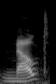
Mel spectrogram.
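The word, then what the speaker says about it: nowt: I just wouldn't know how to spell it, because I would write not, as in N-A-U-G-H-T, but if you're writing N-O-W-T but pronouncing it not, then yeah, I do understand how that would be used in a sentence.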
